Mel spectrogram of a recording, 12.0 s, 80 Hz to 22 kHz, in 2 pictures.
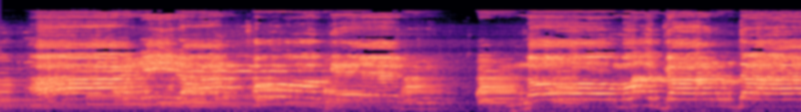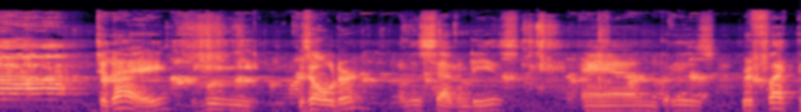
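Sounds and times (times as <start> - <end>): music with gliding singing voice: 0.0 - 12.0.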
